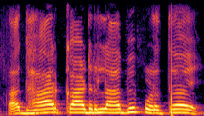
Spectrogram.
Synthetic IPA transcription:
əd̪ʱaɾkaːɖlabepəɽt̪ə

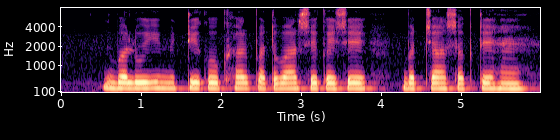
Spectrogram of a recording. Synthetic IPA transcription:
bəluːimɪʈːikoɡʰʱɐɾpət̪waːɾsekɛɪse | bət͡ʃasɐkt̪eɦɛ̃ː

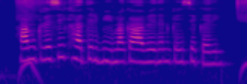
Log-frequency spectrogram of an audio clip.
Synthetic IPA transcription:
hɐmkɾɪsikʰaːt̪ɪɾbiːmakaaːʋeːd̪ənkɐĩsekɐɾiː

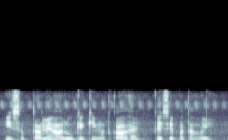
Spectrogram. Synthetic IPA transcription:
ɪsɦɐb̚t̪amẽaːlukekiːmət̪kaːɦɛkɛːsepɐt̪aɦoiː

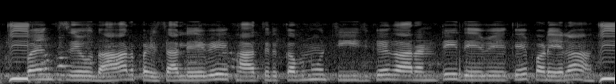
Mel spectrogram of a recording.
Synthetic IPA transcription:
bɛ̃ːŋkseʊd̪aːɾpəɪsaleːwekʰaːt̪ɪɾkəbnõt͡ʃiːd͡ʒkeɡaːɾəɳʈid̪eːwekepəɽeːlaː

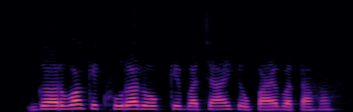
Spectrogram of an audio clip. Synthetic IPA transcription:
ɡəɾʋakekʰuɾaɾoːkkebɐt͡ʃaːjkeʊpaːjebɐt̪aːɦa

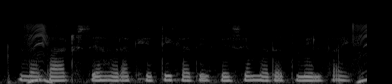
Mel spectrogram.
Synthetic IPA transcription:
nabaːɾʈseɦɐmːɾakʰeːt̪ikad̪ɪkəseməd̪əd̪mɪlpa̰ːi

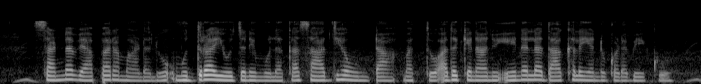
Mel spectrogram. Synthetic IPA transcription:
sɐɳːɐʋjaːpaːɾɐmaːɽɐlumud̪ɾaːjɔːd͡ʒɐnemuːlɐkɐsaːd̪ʱjɐuɳʈaːmɐt̪ːuʔɐ̰d̪ɐkːe̞naːnṵʔeːnɛlːɐd̪aːkʰɐlɛjɐnːukɔɽɐbeːku

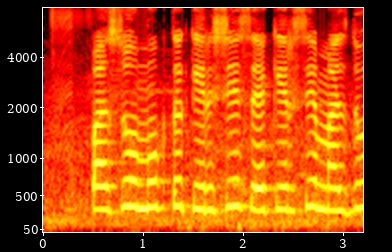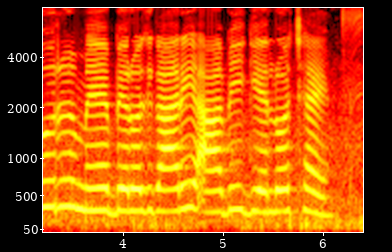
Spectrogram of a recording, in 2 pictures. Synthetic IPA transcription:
pəsumʊkt̪kɪɾsisekɪɾsiməd͡ʒd̪uːɾmẽbeːɾoːd͡ʒɡaːɾiaːbʱiɡeːlot͡ʃʰɛ

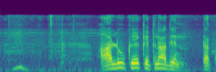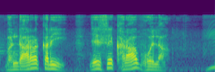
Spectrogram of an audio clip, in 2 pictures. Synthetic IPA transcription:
aːlukekɪt̪nad̪ɪn | t̪əkbʱə̃ɳɖaːɾakəɾi | d͡ʒəɪsekʰəɾaːbɦoːɪla̰ː

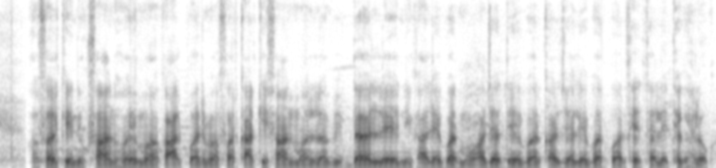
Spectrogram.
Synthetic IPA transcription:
əsəlkenʊksaːnɦoeməkaːlpəɾimə̃səɾkaɾkisaːnmələbib̚d̪əlːenikalepəɾmʊʋad͡ʒəd̪ebəɾkəɾd͡ʒəlebəɾpəɾt̪ʰet̪əlet̪ʰeɡʱɛloːk

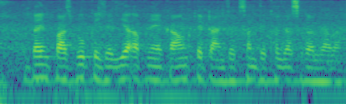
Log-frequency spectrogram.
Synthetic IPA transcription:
bɛ̃ːnkpasbukːed͡ʒəɾijeʔɐpneəkaʊ̃ɳʈ̚keʈɾãːnd͡ʒɛːksənd̪eːkʰəld͡ʒaːsəkəld͡ʒaːba

